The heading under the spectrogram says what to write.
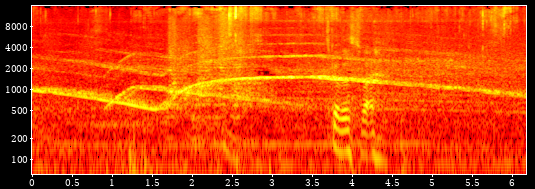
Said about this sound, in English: There's probably not a fire, but there's probably maybe somebody who is, somebody might be injured. Maybe somebody was shot. It is three fire trucks and a paramedic truck.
